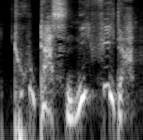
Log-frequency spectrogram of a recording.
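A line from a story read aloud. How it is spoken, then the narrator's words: Agitated, barely composed cry. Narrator (German): rief Granny aufgeregt und schien heftig mit ihrer sonst so unbestechlichen Kontenance zu ringen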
